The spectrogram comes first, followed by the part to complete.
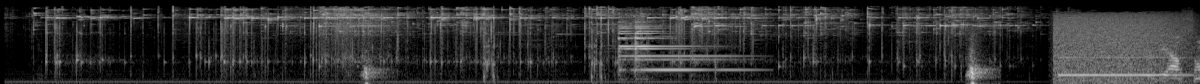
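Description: Channel-intro sound effects: a high, glittering shimmer with scattered clicks and a couple of low thumps, then a bell-like notification chime ringing for about a second and a half midway as the subscribe bell is clicked. A flat burst of static hiss with a steady tone fills the last second and a half.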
